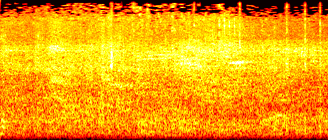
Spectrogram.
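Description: Steady street traffic noise on a busy city road, a continuous din of passing vehicle engines.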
